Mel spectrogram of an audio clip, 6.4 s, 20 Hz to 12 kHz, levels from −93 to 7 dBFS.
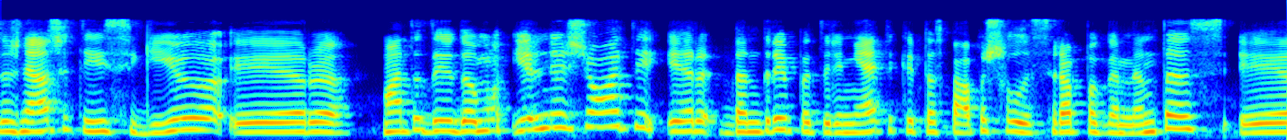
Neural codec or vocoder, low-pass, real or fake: codec, 16 kHz, 4 kbps, X-Codec, HuBERT features, trained on balanced general audio; 7.2 kHz; fake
